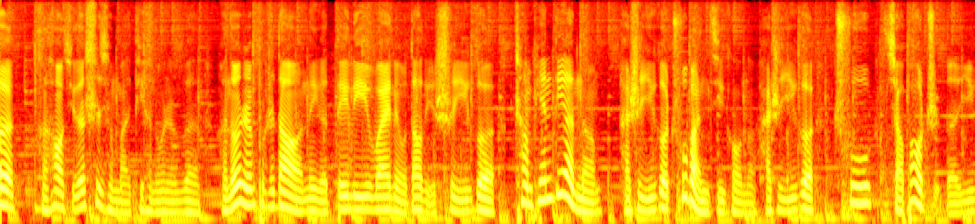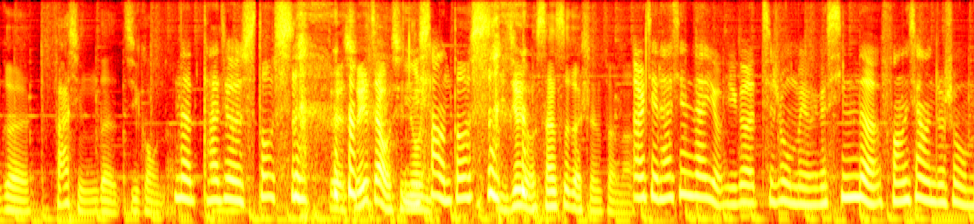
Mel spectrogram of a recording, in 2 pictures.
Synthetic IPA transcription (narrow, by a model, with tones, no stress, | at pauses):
ə˧ | xə˨˩nxɑ˥˩ʊt͡ɕʰi˧˥d̪ə˧ʂɻ̩˥˩t͡ɕʰi˩ŋbɐ˧˩t̪ʰi˧˥xə˨˩nt̪wɔ˥ɻə˧˥nwə˥˩nxə˨˩nt̪wɔ˥ɻə˧˥npu˥˩ʈ͡ʂɻ̩˥t̪ɑ˥˧ʊna˥˩ɪɡə˩t̪e˥ɪli˥˧wa˥ɪnjo˨˧ʊt̪ɑ˥˩ʊt̪i˨˩ʂɻ̩˥˩i˧˥ɡə˧ʈ͡ʂʰɑ˥˧ŋpʰjɛ˥nt̪jɛ˥˩nnə˩xa˧˥ɪʂɻ̩˥˩i˧˥ɡə˧ʈ͡ʂʰu˥pa˨˩nət͡ɕi˥ko˥˩ʊnə˩xa˧˥ɪʂɻ̩˥˩i˧˥ɡə˧ʈ͡ʂʰu˥ɕjɑ˨˩ʊpɑ˥˩ʊʈ͡ʂɻ̩˨˩d̪ə˦i˧˥ɡə˧fa˥ɕi˧˥ŋd̪ə˧t͡ɕi˥ko˥˩ʊnə̰˩na˥˩t̪ʰa˥t͡ɕjo˥˧ʊ˩t̪o˥ʊʂɻ̩˥˩t̪wɪsɔ˧˥i˨˩t͡sa˥˩ɪwɔ˨˩ɕi˥inʈ͡ʂʊ˧˥ŋʂɑ˥˧ŋt̪o˥ʊʂɻ̩˥˩i˨˩t͡ɕi˥ŋ˥jo˨˩ʊsa˥nsɹ̩˥˧ɡə˩ʂə˥nfə˥˩nlə˩ə˞˧˥t͡ɕʰjɛ˨˩t̪ʰa˥ɕjɛ˥˧nt͡sa˥˩ɪjo˨˩ʊi˧˥ɡə˧t͡ɕʰi˧˥ʂɻ̩˧˥wɔ˨˩mə˦jo˨˩ʊi˧˥ɡə˧ɕi˥nd̪ə˨fɑ˥ŋɕjɑ˥˧ŋt͡ɕjo˥˧ʊʂɻ̩˥˩wɔ˨˩m˦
